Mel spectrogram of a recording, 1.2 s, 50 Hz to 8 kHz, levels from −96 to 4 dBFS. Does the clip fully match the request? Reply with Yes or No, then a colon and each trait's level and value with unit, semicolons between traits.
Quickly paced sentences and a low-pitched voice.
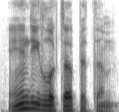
Yes: fast, 250 wpm; low, 120 Hz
